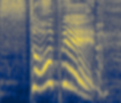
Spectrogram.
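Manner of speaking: very high, very loud, shrill, fed-up, exasperated yell. Recalling watching a character's bad choices on TV, retelling a yell at the TV. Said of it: "I was yelling at the TV".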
